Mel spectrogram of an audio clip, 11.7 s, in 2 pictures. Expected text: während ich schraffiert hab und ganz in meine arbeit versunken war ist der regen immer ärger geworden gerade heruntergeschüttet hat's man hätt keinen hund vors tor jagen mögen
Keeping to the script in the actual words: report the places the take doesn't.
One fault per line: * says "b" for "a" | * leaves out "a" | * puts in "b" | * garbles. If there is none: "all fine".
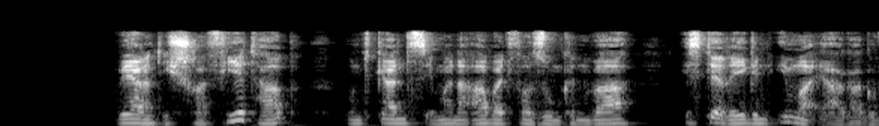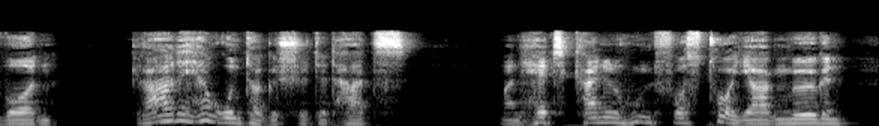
all fine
